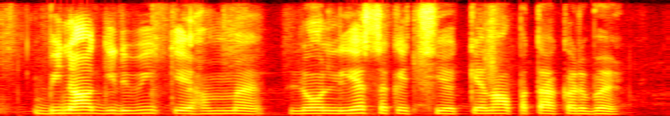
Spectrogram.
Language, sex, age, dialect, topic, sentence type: Maithili, male, 46-50, Angika, banking, question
